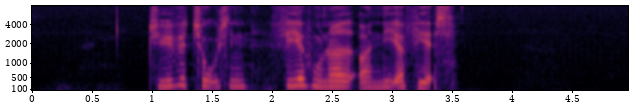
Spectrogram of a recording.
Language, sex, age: Danish, female, 39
